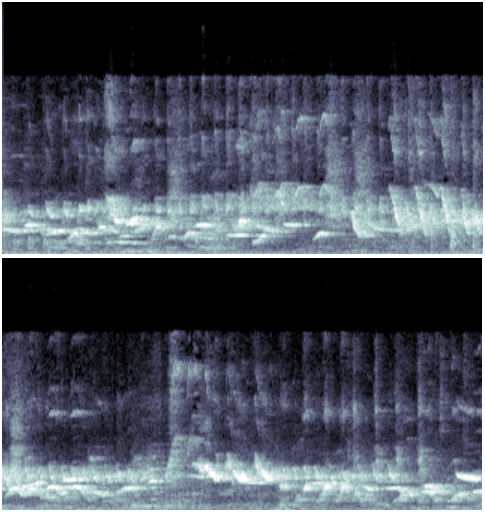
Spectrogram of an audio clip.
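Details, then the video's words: White-rumped shama singing a rich, fast run of clear whistles, slurred sweeps and sharp chirps, phrases changing continuously with brief pauses and no other sounds. "Murai memang TOP MARGOTOP"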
